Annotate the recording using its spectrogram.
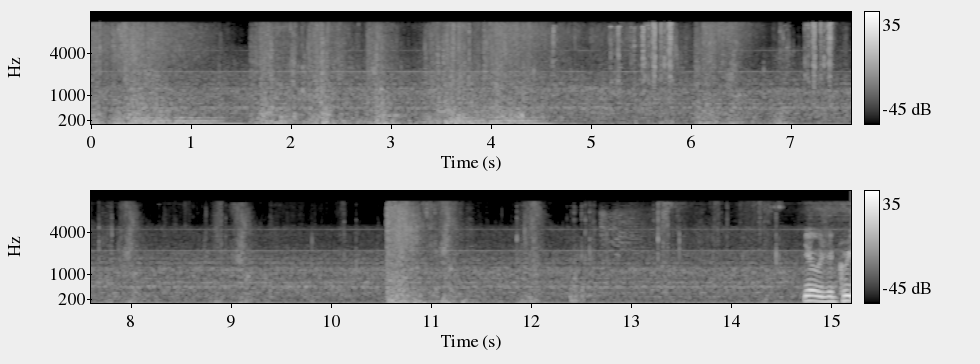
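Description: Quick footsteps patter on the ground in a video game.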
